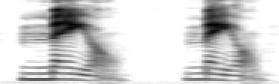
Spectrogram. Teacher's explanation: Nesse caso, a gente não ouve o som do A, do I, a gente ouve o som longo da letra A, que é A. Male, male, ok?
